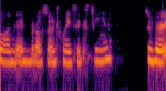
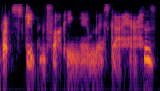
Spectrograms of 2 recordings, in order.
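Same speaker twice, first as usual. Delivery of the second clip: whispered mock disbelief; whispered scoff at a silly name; 6 dB quieter than usual. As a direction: hiss it out like a scornful aside. Mocking the characters' reaction.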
